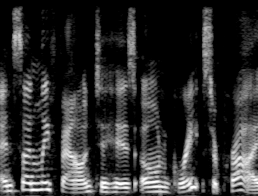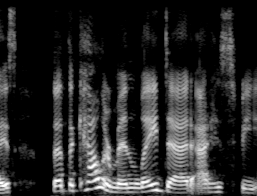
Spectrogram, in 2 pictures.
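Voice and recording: Reading aloud in a natural voice, with lively intonation, over a quiet background.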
